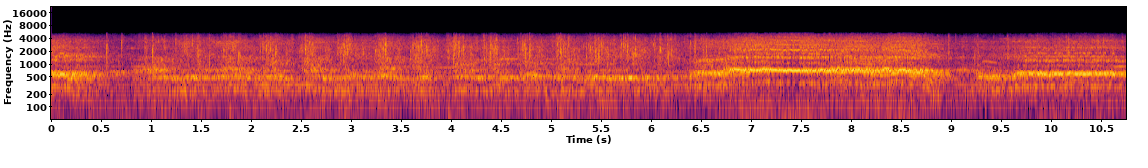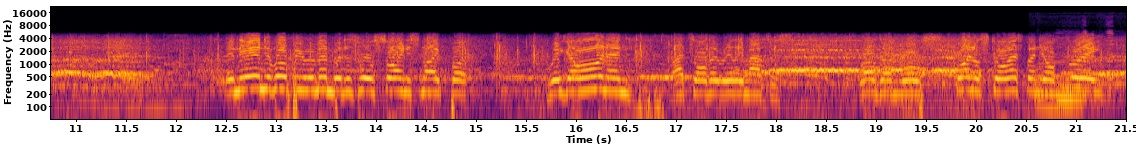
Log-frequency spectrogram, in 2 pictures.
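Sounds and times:
crowd chanting: 0.0s - 11.9s, 20.6s - 21.4s
football stadium crowd cheering: 0.0s - 12.7s, 16.4s - 20.0s, 20.6s - 21.4s
speech: 12.6s - 15.0s, 15.7s - 18.2s, 18.8s - 21.4s.

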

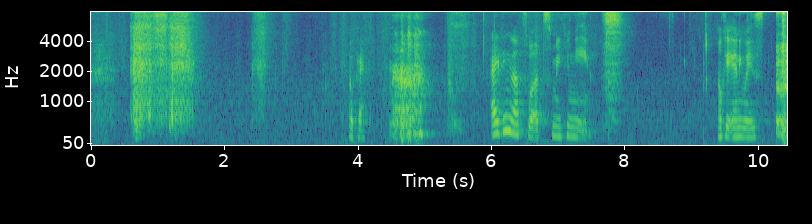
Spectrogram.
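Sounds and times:
person blowing nose: 0.5s - 1.8s, 2.4s - 2.8s, 5.3s - 5.8s, 7.7s - 8.0s
speech: 3.9s - 5.1s, 6.0s - 7.6s, 9.4s - 10.4s.

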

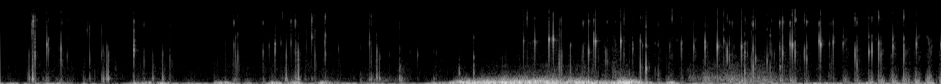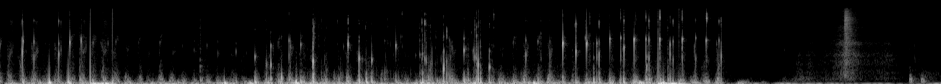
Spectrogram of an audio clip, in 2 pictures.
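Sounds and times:
wet mouth clicks smacks and crackles: 0.2s - 16.7s
heavy low rubbing: 4.4s - 12.1s.

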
